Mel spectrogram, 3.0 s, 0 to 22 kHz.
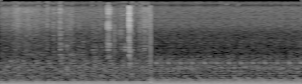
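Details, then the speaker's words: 1977 Mercedes-Benz 240D W123 diesel, slightly cooled, idling at about 500 rpm with oil pressure 45: low, slow, even clatter with steady rhythm and no odd knocks; smooth, healthy idle. "this is the idle control you can hear that it is down at about 500 RPMs there and this is about where I like to keep it right there and if the car is cold you can raise the idle"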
